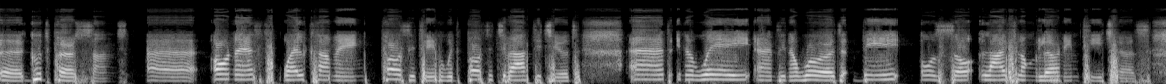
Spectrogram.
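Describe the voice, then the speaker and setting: A woman with a non-native accent speaks very slowly with fairly even intonation, the sound dry and close with no echo. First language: Italian or Spanish. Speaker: teacher. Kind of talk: presentation. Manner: halting.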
